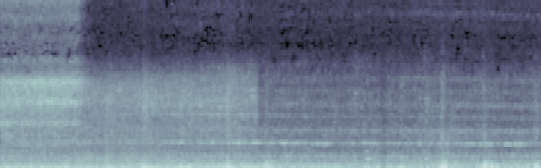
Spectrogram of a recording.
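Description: Electric multiple-unit train running along the platform: a steady rumble of wheels on rail, with a faint steady whine coming in about two seconds in.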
